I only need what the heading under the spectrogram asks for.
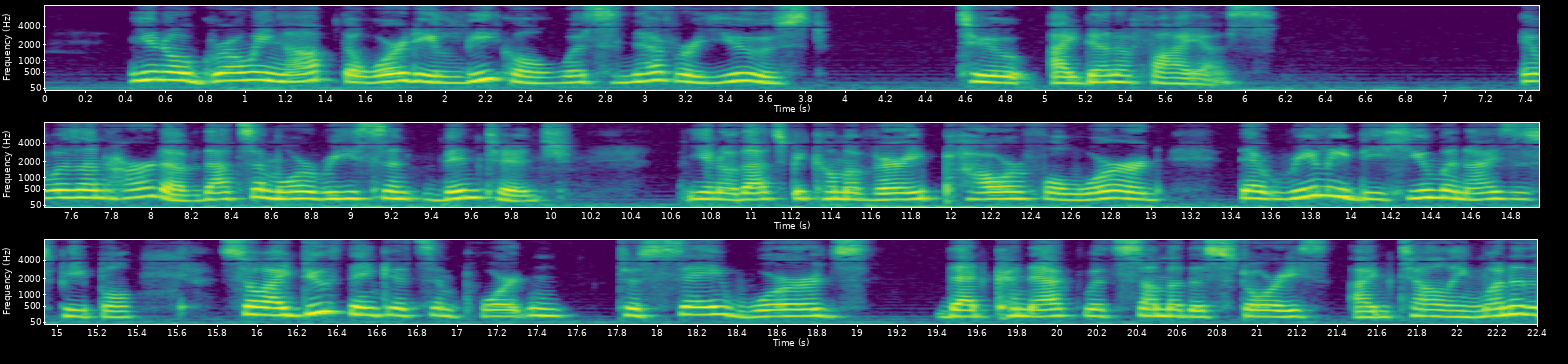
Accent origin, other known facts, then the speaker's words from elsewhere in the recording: Alice, Texas, United States; The story is rooted in my own history, growing up in South Texas, in Alice, Texas, population 18,000. And when I was growing up, it was extremely segregated.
